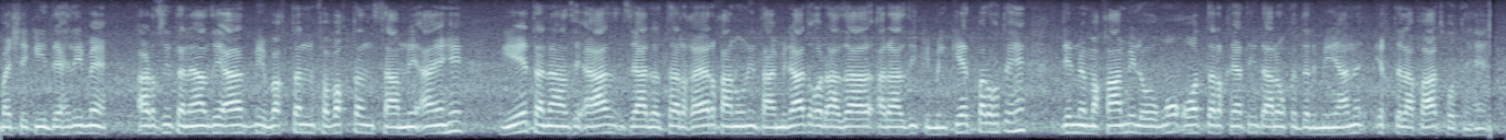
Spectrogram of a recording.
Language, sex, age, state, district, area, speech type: Urdu, male, 45-60, Delhi, East Delhi, urban, spontaneous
